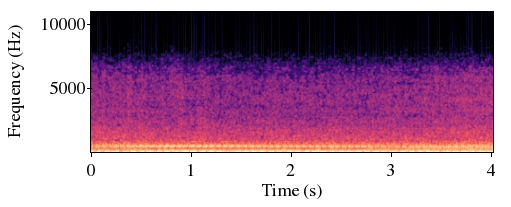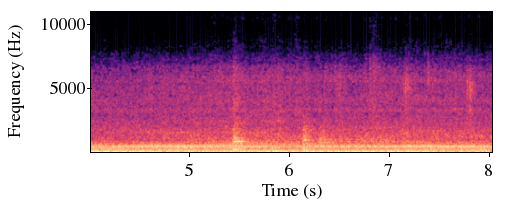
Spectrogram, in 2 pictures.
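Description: Diesel engine of a 2004 Blue Bird All American bus idling steadily while driving the air-conditioning compressor, heard from inside the bus cabin as a steady low drone with a steady higher hum over it.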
